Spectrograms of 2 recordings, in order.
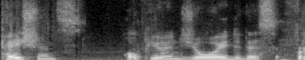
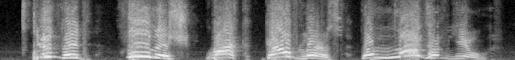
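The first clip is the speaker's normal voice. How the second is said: put-on very high, agitated, perturbed old woman's cackle; 6 dB louder than usual. As game master, voicing someone cackling at the party across the forest: old, perturbed, cackling voice. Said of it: "an old, perturbed voice cackles out".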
